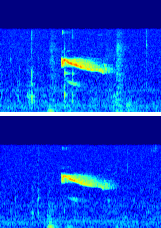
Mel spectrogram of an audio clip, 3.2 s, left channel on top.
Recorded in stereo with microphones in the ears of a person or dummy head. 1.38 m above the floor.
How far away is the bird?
About 0.9 m.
